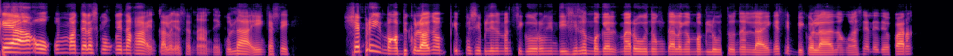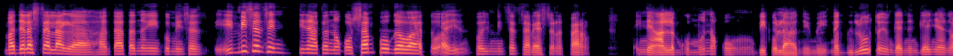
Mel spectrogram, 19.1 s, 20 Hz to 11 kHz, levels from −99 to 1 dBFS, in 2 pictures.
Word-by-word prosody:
kaya 250 -3 +13
ako 230 -3 +4
kung 220 - -9
madalas 215 -1 +3
kong 205 -2 -8
kinakain 195 -4 +1
talaga - - -5
sa - - -12
nanay - - -11
ko 140 - -9
laing 150 -4 +1
kasi 155 +1 -6 0.5
siyempre 285 +6 +4
yung - - -13
mga 165 +1 +6
Bikolano 180 +1 +5
imposible 175 -1 -7
naman 160 0 -6
sigurong 155 -1 -4
hindi 160 -1 -6
sila 170 +3 -4
magal 155 -3 -1
marunong 150 0 -1
talagang 145 -1 0
magluto 140 -1 -6
ng 140 - -3
laing 125 0 +2
kasi 150 +4 -7
Bikolano 125 -4 -1
nga 125 +1 -9
sila, 145 0 -10
'di 135 0 -9
ba? 150 0 +2
Parang 155 - -11 0.4
madalas 220 +4 +3
talaga 150 -11 +2
ang 145 - -3
tatanungin 160 +1 -3
ko 155 - -8
minsan, 150 0 -6 0.2
i 210 - -3
minsan 310 +2 +4
sin 260 -4 0 0.2
tinatanong 205 -3 0
ko, 180 - -3
sa'n 235 +4 +2
po 235 -2 -2
gawa 205 -3 +3
'to? - - -6
Ayun 85 -1 -4
kung 155 - -5
yung 150 - -17
minsan 155 +2 -8
sa 135 - -2
restaurant 120 -1 -5
parang - - -1 0.5
inaalam 125 -1 +1
ko - - -13
muna 140 +5 -10
kung - - -14
Bikolano 110 -2 -3
yung 110 0 -14
may 110 - -9
nagluluto 120 - -4
yung 150 - -7
ganyan, 120 -1 -4
ganyan 135 -1 -4
155 Hz, 210 wpm, -25 LUFS, 135-190 Hz, 0.5 s, kaya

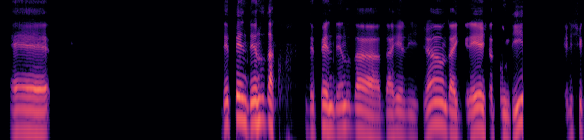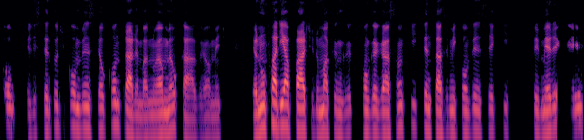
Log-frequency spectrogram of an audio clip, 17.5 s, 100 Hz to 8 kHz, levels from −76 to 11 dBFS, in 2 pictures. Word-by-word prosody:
É. 125 -1 +3 2.6
Dependendo 170 +1 +4
da 165 -4 +5 0.5
dependendo 140 +1 0
da 120 -6 +1
da 115 +3 -5
religião, 120 +7 -2
da 130 -4 +3
igreja, 120 +5 +2 0.2
do 115 -1 -5
lider, - - +2 0.6
eles 120 +1 -17
ficam 140 -2 -6 0.2
eles 115 +2 -18
tentam 130 +3 -7
te 140 +1 -26
convencer 140 -1 -4
ao 135 - -3
contrário, 150 -8 +1
mas 105 0 -5
não 110 0 -5
é 115 - +4
o - - 0
meu 130 +4 0
caso 95 -7 -5
realmente. 105 0 -13 0.4
Eu 110 - +1
não 145 +3 +5
faria 155 +1 +7
parte 135 -2 +4
de 125 - -10
uma 125 0 +1
congre 125 0 -10
congregação 125 +2 -1
que 155 +1 -15
tentasse 125 -3 0
me 125 -1 -5
convencer 125 +1 -7
que 135 - -17 0.3
primeiro 125 +1 0
a - - -1 0.2
igreja, 135 +3 -3
130 Hz, 145 wpm, -24 LUFS, 115-140 Hz, 2.6 s, faria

